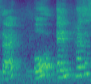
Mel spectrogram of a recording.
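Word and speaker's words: haut: Now H-A-U-T becomes O. Because H is silent in the French language, AU has a sound of O, T we are not going to pronounce. So this becomes O.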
